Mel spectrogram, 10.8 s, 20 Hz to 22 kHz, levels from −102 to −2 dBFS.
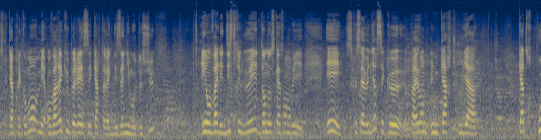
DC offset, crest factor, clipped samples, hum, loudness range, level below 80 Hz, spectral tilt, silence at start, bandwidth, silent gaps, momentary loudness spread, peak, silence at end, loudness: under 0.1%; 20 dB; under 0.1%; none; 2 LU; -62 dBFS; -3.5 dB/octave; 0 s; 16.5 kHz; none; 16 LU; -6 dBFS; 0 s; -26 LUFS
